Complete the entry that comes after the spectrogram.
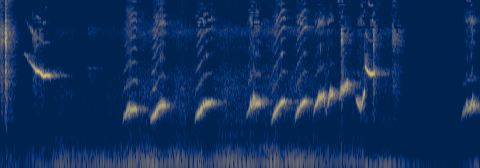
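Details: White-rumped shama song used as a lure to stir a listless caged shama into singing: a high descending whistle, then a fast run of upslurred whistled notes rising in pitch, over a faint low hum.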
